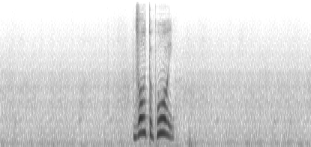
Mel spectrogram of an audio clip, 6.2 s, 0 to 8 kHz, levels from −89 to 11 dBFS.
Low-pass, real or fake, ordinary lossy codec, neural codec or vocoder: 7.2 kHz; fake; none; codec, 16 kHz, 0.5 kbps, FunCodec, trained on Chinese and English, 25 frames a second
